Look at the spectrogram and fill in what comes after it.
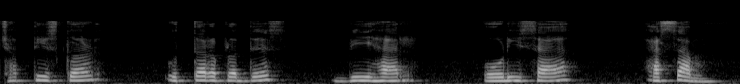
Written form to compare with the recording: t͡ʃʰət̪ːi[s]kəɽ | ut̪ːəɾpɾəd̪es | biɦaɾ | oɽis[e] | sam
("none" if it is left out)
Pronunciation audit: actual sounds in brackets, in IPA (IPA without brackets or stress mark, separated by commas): s, a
